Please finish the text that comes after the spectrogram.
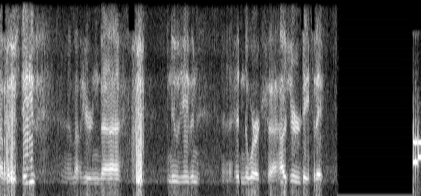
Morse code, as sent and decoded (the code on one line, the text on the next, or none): none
